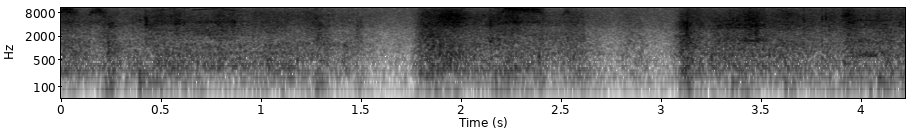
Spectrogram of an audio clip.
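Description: Hands rubbing and pressing on a person's back and clothing during a massage: a steady rustle, with louder swells about two seconds in and again about three seconds in.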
